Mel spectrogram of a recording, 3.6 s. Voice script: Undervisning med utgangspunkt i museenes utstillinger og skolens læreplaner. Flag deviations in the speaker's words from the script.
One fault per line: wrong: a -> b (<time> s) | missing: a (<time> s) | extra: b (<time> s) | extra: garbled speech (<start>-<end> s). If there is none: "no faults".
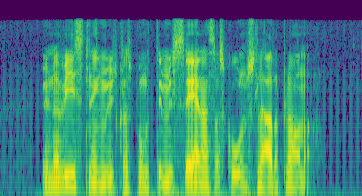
missing: utstillinger (2.2 s)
